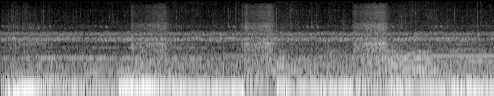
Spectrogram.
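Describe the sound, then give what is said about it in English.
A car engine starts and rumbles loudly and steadily, with deep low tones and several surging bursts as it revs and roars while the driver shifts gears. No one speaks. “The car roared to life, and Albie shifted gears.”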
